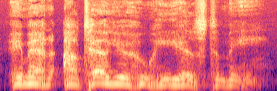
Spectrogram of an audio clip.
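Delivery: usual speaking voice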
